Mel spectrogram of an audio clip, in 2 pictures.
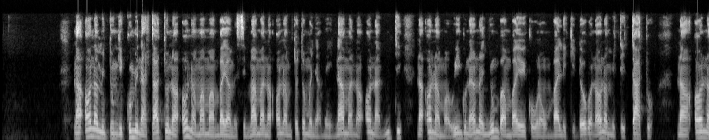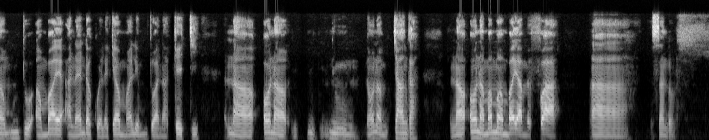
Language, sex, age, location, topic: Swahili, male, 18-24, Nakuru, health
